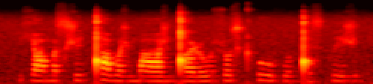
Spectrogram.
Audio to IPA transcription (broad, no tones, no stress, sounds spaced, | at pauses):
ç ɑː m ʌ s ʃ i ǃ ɑ v ɒ ʒ m ɑː ʒ ŋ͡ǃ ʌː ɭ uː ɬ u s ʈʰ u f u ɡ͡ǃ i s f i ʒ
